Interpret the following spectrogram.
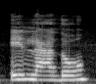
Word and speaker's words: helado: Mas ela não tem som nenhum nas palavras. Onde ela aparecer, o som vai ser mudo. Hola, helado, hijo, hacer, huracán, héroe, hombre.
